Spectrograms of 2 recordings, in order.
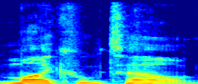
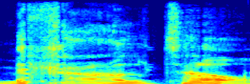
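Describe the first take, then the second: First: The first name has an English pronunciation. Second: The first name has a Russian pronunciation. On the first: The speaker calls it wrong. "I don't mean Michael Tal" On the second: The speaker calls it right. "Russian pronunciation"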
